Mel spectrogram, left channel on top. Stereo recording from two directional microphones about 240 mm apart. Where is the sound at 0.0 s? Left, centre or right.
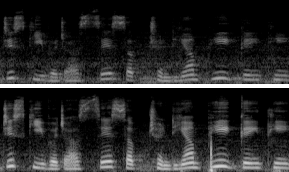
Right.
